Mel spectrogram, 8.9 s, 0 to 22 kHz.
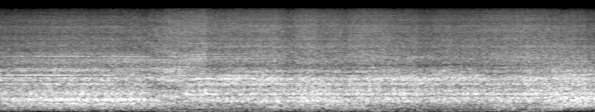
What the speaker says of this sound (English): Supposedly a 550 CFM blower. It's just stupid quiet.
